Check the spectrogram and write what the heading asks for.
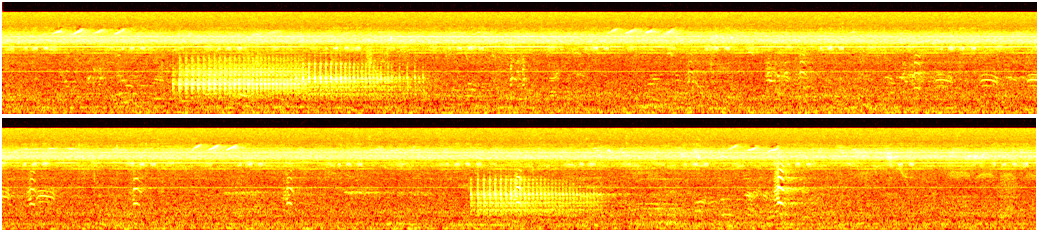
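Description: A large bird honking twice: a harsh call of about three seconds, rising in pitch partway through, about two seconds in, and a shorter one near the end. Smaller bird chirps come in between over a steady high insect drone, and a single sharp click sounds shortly before the end.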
